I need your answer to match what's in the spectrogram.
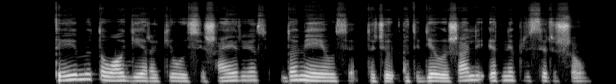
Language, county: Lithuanian, Panevėžys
